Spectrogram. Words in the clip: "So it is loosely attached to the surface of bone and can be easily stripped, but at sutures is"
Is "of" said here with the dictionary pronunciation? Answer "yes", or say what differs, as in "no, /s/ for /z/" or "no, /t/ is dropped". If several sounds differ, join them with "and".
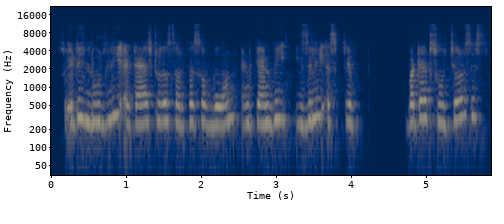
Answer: yes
